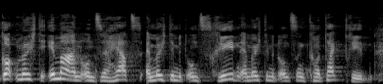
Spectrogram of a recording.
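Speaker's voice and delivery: usual speaking voice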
